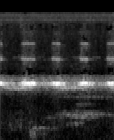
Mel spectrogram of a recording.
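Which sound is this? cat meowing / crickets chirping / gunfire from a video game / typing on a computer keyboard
crickets chirping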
